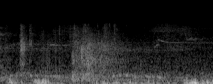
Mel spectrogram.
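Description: Pigeons in a loft give soft, low coos in short repeated pulses, faint and close, with light rustling between calls.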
